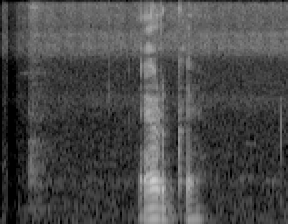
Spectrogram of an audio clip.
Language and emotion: Russian, neutral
